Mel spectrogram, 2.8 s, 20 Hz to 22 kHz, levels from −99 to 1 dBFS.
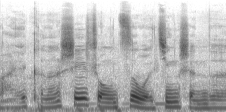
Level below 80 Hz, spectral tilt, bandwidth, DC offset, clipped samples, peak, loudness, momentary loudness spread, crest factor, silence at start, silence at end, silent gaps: -50 dBFS; -3.5 dB/octave; 17 kHz; under 0.1%; under 0.1%; -14 dBFS; -28 LUFS; 11 LU; 14 dB; 0 s; 0 s; none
